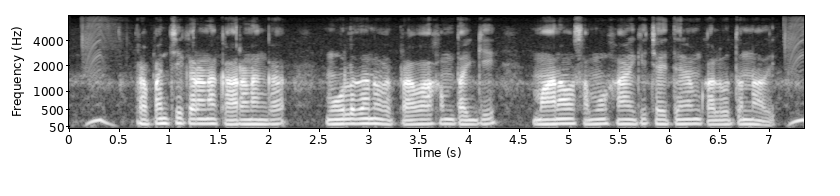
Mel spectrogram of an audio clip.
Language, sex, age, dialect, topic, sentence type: Telugu, male, 18-24, Telangana, banking, statement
